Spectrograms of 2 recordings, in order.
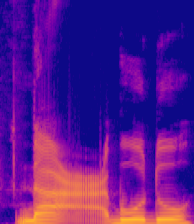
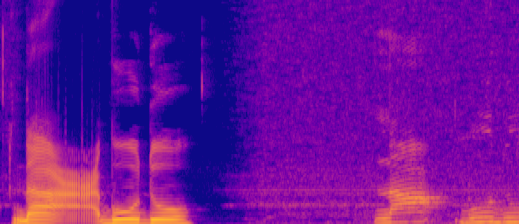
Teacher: Ain itu keluar dari tengah tenggorokan, dia punya sifat namanya tawasud, Bunda. Tawasud itu dia mengalir sedikit suaranya. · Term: ain sukun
